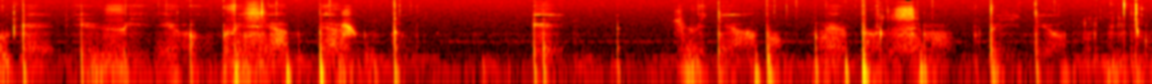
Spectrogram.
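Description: Close-miked mouth clicks and breathy, unintelligible whispering into hands cupped around a microphone grille: irregular sharp clicks among short airy bursts, thinning out to a quieter stretch in the middle.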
